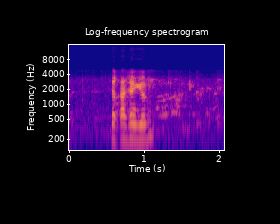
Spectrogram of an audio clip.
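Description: A person's voice: one short, loud vocal call about half a second in, lasting about half a second.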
